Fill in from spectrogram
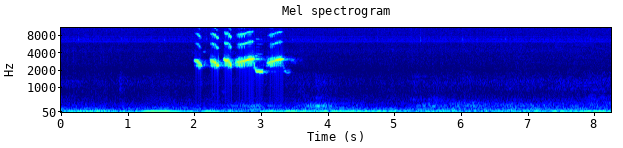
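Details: Common linnet singing one brief burst of rapid, chattering high notes that ends in a short downward whistle. Several seconds of quiet follow, with a steady low rumble throughout.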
